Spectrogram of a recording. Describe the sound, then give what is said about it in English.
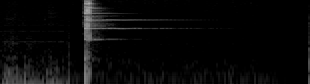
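A single bright clink of glasses touching in a toast, ringing with a clear tone that fades over about half a second, fairly loud against a quiet background. “Have you poured your mimosa yet? What are you waiting for? Let's talk about TV. Cheers.”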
